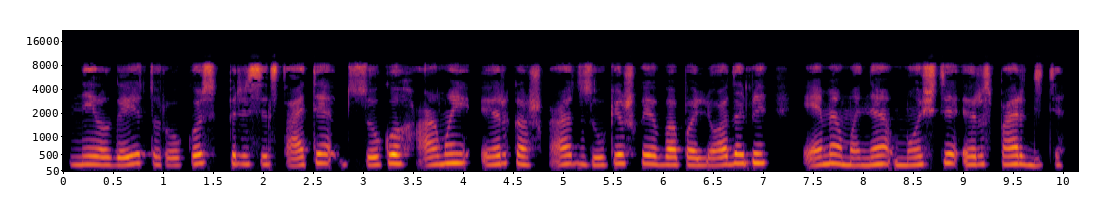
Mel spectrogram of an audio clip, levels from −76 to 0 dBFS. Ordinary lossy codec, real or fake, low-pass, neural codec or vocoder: MP3, 48 kbps; real; 10.8 kHz; none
